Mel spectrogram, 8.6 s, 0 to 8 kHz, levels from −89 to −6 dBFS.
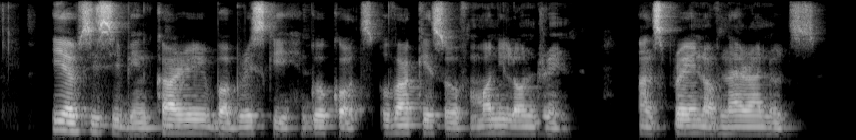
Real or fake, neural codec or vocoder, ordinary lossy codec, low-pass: real; none; none; none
